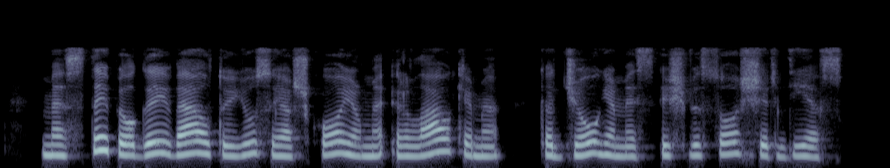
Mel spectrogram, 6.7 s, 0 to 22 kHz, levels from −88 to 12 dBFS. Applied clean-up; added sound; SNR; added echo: none; none; none; none.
